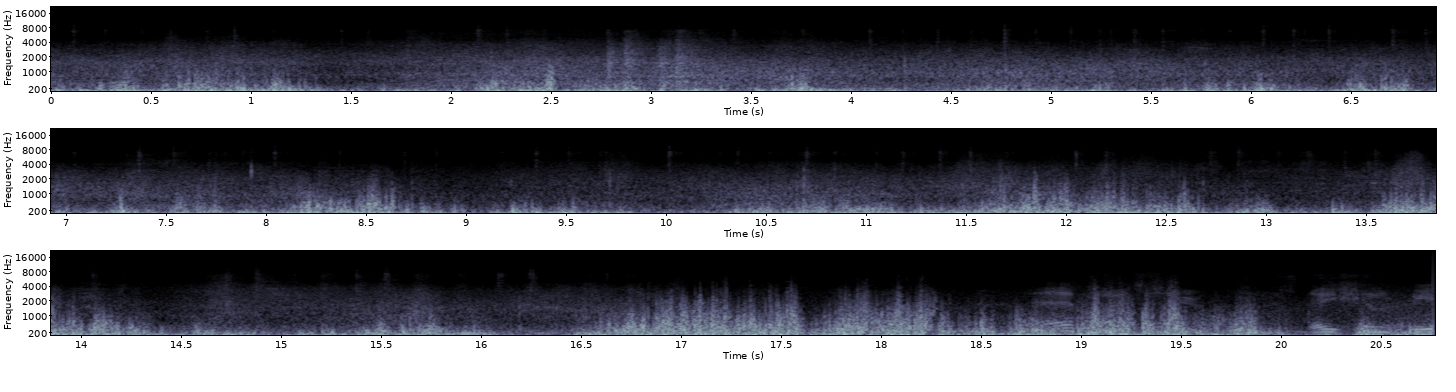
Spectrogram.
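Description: Wind buffeting the camera's microphone, a heavy continuous low rumble that swells and drops, with the camera-holder's footsteps on the pavement as he walks.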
